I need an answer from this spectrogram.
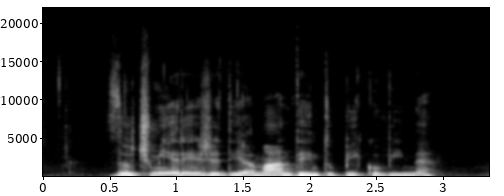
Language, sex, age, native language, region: Slovenian, female, 50-59, Slovenian, Savinja region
